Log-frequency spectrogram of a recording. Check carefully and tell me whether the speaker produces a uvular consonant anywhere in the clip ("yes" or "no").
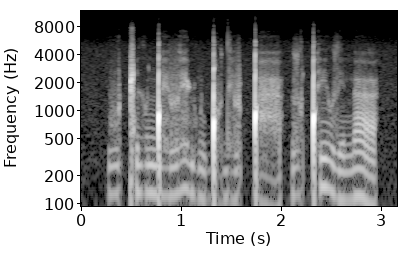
no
